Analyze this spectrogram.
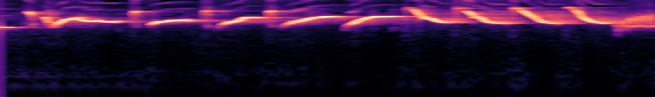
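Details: Training song of a canary: rising whistled slides that start low and climb, repeated roughly three times a second, then a run of fast descending high whistles ending in a short buzzy note.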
